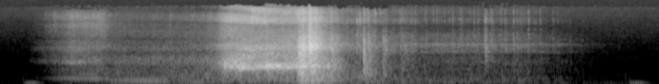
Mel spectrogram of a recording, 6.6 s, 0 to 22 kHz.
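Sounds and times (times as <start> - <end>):
rear-end vehicle crash: 0.6 - 5.7
car tyres screeching before rear-end collision: 2.1 - 3.4.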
